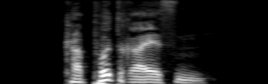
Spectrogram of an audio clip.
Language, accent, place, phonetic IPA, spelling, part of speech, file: German, Germany, Berlin, [kaˈpʊtˌʁaɪ̯sn̩], kaputtreißen, verb, De-kaputtreißen.ogg
- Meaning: to break by tearing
